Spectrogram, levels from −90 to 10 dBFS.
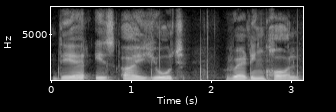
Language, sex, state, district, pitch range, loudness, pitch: English, male, Jharkhand, Garhwa, 105-125 Hz, -16 LUFS, 110 Hz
